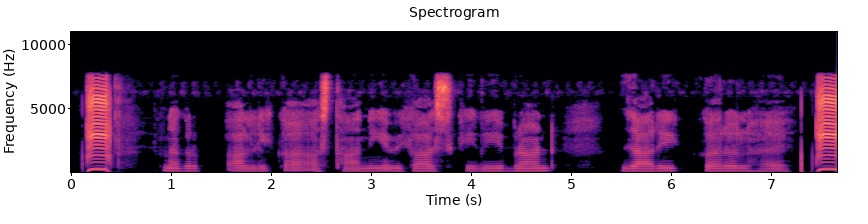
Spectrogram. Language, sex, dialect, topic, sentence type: Magahi, female, Central/Standard, agriculture, statement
